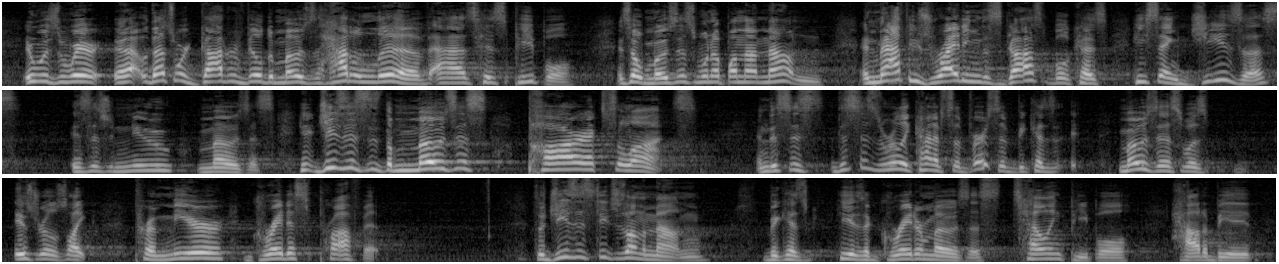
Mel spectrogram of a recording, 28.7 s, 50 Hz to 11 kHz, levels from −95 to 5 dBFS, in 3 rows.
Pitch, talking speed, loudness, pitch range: 195 Hz, 165 wpm, -30 LUFS, 160-235 Hz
